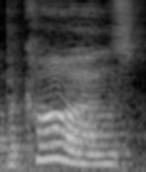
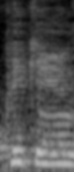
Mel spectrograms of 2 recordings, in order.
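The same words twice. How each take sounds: First: It is said with a general, non-Southern pronunciation. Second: It is said with a Southern US pronunciation.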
